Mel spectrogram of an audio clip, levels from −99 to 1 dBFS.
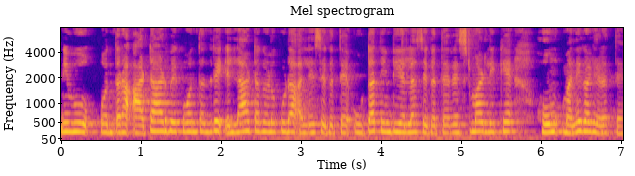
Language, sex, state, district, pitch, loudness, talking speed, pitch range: Kannada, female, Karnataka, Chamarajanagar, 235 Hz, -18 LUFS, 160 wpm, 220-245 Hz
